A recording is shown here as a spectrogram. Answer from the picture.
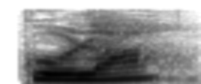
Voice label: "kola", Punjabi; ਕੋਲ਼ਾ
